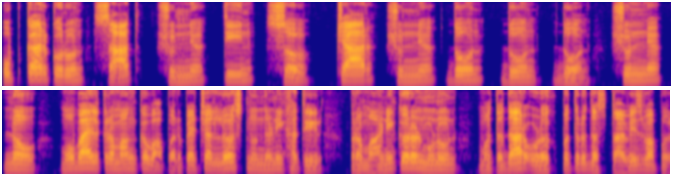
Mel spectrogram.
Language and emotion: Goan Konkani, neutral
